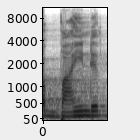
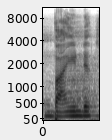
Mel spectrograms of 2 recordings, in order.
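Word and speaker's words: bind: ये लिखा गया आपका बाइंड बी आई एन डी बाइंड सी एच आई एल डी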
